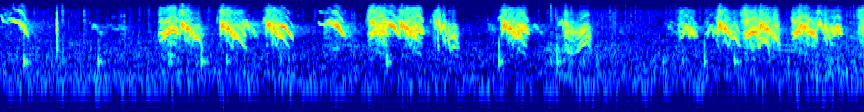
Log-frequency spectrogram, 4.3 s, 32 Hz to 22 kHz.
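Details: Sparrows flocking in to be fed at a Tenmangu shrine on 10 July 2022, giving a rapid run of bright, harsh chirps in quick bursts, several birds overlapping with brief gaps.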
